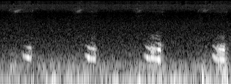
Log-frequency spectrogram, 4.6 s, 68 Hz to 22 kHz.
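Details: Sleeping pet Holland Lop rabbit snoring: short squeaky nasal bursts with stacked overtones, each gliding slightly, repeated roughly every 1.2 seconds over a steady low indoor hum.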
